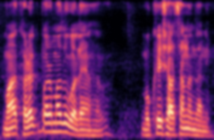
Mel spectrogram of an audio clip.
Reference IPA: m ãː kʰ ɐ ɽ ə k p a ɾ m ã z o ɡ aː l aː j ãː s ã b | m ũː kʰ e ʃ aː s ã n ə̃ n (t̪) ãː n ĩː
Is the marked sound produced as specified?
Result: no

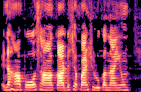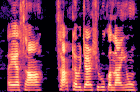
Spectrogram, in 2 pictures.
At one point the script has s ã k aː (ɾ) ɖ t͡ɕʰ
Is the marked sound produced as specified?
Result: yes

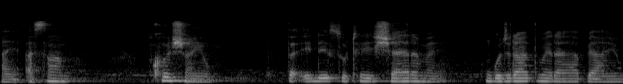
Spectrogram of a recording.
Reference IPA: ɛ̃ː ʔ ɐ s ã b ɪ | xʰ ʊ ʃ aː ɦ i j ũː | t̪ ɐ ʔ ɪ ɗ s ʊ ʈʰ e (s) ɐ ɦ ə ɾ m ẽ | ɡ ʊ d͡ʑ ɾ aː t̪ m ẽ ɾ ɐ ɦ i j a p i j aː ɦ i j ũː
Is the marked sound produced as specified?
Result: no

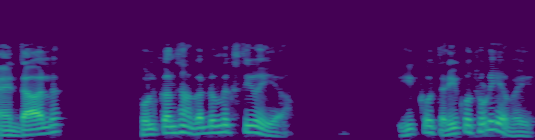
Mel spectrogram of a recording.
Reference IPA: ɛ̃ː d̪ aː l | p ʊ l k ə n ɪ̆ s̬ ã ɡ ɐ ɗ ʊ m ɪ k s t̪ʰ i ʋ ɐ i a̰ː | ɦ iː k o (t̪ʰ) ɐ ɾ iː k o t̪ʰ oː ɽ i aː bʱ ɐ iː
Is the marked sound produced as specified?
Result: no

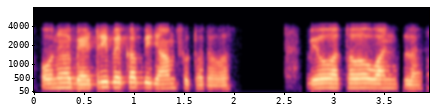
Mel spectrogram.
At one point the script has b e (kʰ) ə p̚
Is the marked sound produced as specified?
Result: no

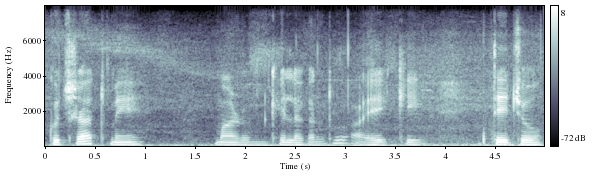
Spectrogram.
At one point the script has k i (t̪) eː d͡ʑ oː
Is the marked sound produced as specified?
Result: yes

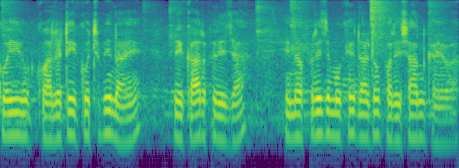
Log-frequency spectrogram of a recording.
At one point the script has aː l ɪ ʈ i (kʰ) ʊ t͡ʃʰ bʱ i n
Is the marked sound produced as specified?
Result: no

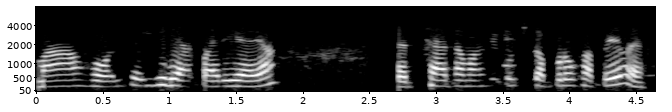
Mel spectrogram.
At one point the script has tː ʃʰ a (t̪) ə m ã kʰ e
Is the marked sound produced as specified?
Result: yes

